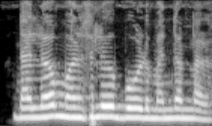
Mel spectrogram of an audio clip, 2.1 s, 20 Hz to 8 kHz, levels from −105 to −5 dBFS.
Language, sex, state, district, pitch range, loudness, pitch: Telugu, female, Andhra Pradesh, Srikakulam, 215-240 Hz, -12 LUFS, 230 Hz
